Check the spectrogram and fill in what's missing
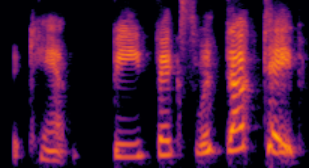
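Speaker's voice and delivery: ordinary delivery, nothing marked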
